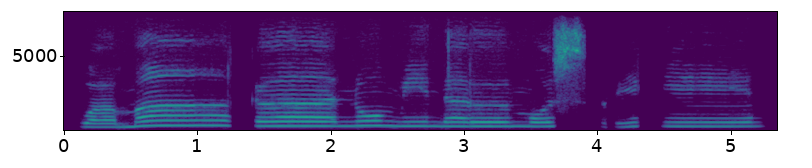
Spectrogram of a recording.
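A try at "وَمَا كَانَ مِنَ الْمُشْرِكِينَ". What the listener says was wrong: Ini bukan no, tapi na. Wa ma kana minal musyrikin.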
